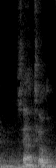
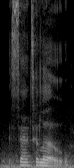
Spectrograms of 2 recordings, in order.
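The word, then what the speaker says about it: Saltillo: pronounce Pon talk Ponto Ponto how do you pronounce SAA Satilla Satilla Satilla not satillo when I worked as a high school counselor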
